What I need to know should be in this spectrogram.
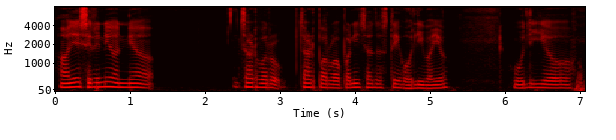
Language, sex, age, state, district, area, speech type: Nepali, male, 18-30, West Bengal, Darjeeling, rural, spontaneous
